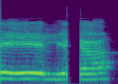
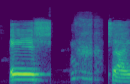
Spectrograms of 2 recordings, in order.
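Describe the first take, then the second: First: The double-L is not said like 'sh'. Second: The double-L is said like 'sh'. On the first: "Pode ser Elia" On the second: "o uruguaio fala como... como se fosse escrito com X"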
